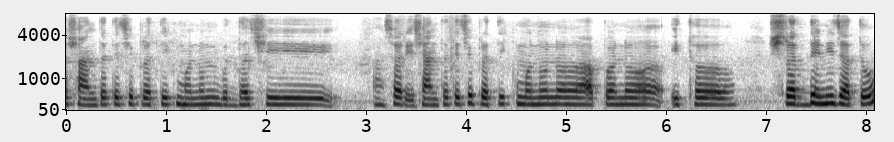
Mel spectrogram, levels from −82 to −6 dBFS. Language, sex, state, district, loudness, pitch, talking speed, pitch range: Marathi, female, Maharashtra, Gondia, -18 LUFS, 210 Hz, 105 wpm, 200-215 Hz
